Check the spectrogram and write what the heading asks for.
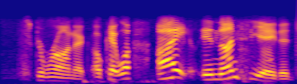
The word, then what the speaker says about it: Skowronek: His name is Scaronic. I think last time you were here you complimented me that I got the pronunciation right. Do I have that right? Close. It's scironic. Skironic.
